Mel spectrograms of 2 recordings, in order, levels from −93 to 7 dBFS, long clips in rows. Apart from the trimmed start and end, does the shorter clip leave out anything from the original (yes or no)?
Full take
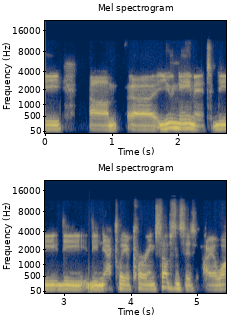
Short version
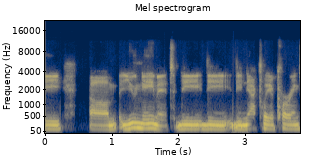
yes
